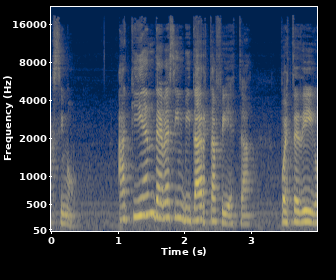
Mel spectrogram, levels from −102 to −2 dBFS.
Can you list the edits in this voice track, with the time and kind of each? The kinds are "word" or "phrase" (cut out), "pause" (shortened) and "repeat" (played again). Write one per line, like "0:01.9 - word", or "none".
0:02.3 - word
